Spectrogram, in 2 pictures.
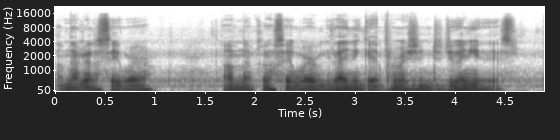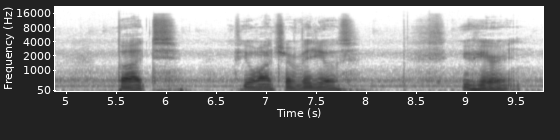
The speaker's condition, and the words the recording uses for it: Cerebral palsy. Not only OT, but also, I never had to have this, but speech therapy.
